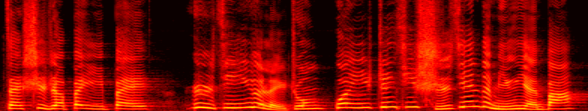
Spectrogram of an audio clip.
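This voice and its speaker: High, animated woman teaching young children. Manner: lively, coaxing classroom delivery with drawn-out task titles. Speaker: primary school teacher. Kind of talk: recorded online lesson for first graders.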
